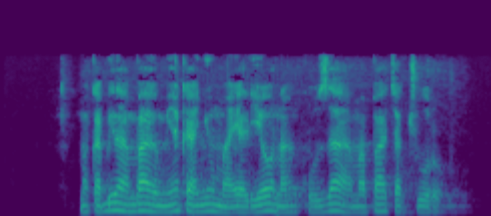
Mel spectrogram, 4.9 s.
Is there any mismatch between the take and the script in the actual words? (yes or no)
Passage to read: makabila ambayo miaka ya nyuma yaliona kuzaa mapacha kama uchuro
yes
